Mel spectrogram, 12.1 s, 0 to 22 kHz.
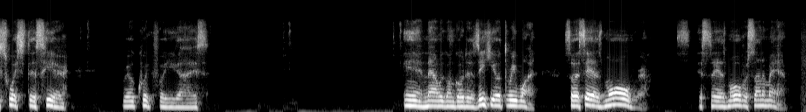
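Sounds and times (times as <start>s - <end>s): computer mouse clicking: 1.1s - 1.5s, 4.2s - 4.5s, 5.8s - 6.1s.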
